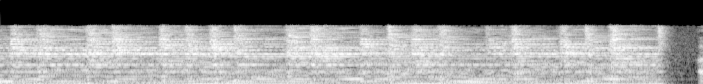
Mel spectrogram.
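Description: Acoustic guitar strummed in a down, down, up, up, down, up pattern, continuous steady chords ringing for about seven seconds before stopping abruptly, close and alone with no talking.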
